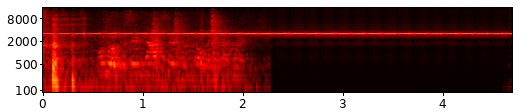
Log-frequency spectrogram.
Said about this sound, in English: I was woken in the middle of the night by the hotel's fire alarm, which went on for ages and was the result of one of the guests smoking in his room.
